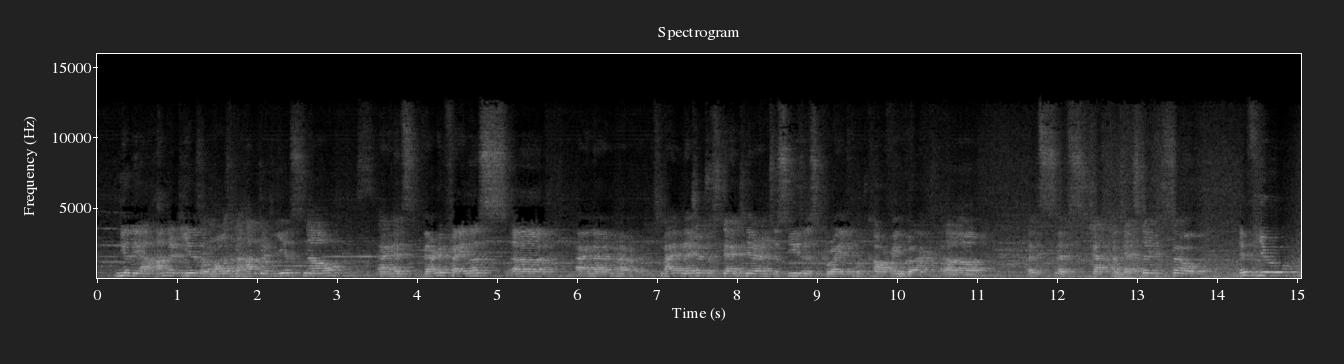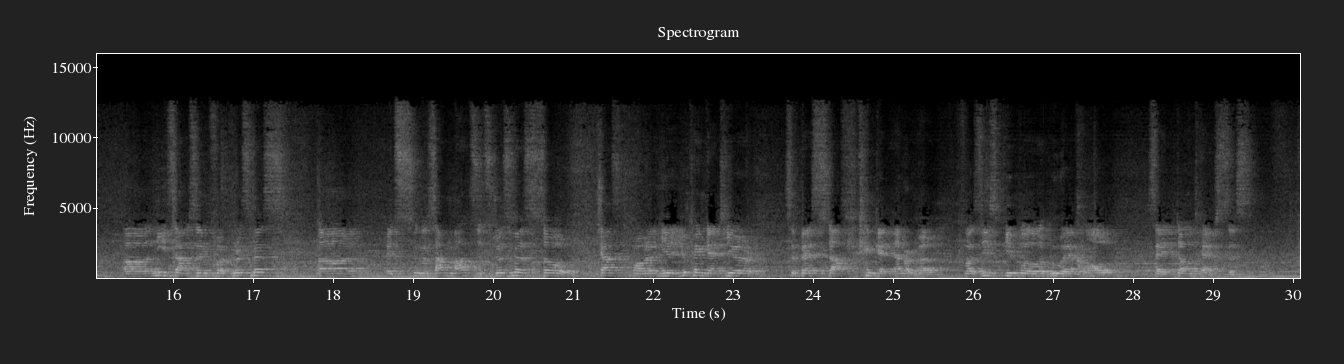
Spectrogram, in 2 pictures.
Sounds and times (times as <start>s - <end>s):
Speech: 0.2s - 29.6s.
